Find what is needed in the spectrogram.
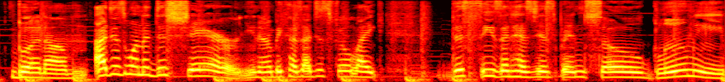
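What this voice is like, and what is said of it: Raspy voice. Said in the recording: “raspy ass voice. Sounds like I've been smoking cigarettes for 1,000 years.”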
